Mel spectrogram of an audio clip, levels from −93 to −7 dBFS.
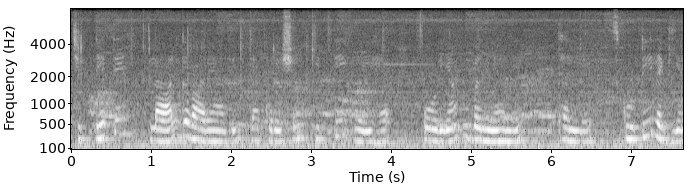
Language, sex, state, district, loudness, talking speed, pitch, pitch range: Punjabi, female, Punjab, Pathankot, -16 LUFS, 125 wpm, 195 Hz, 190-220 Hz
